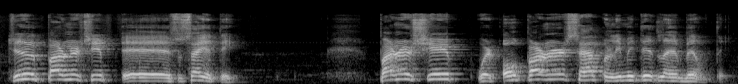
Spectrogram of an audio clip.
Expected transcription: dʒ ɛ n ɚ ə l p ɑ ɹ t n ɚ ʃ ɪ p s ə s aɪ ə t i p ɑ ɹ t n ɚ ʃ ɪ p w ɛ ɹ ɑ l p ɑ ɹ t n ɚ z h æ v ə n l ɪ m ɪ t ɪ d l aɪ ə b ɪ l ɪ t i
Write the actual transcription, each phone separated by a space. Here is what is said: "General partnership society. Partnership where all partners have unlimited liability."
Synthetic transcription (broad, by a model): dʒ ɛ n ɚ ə l p ɑ ɹ t n ɚ ʃ ɪ p s ə s aɪ ə t i p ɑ ɹ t n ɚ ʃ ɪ p w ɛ ɹ ɑ l p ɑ ɹ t n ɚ s h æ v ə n l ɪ m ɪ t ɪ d l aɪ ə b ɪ l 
